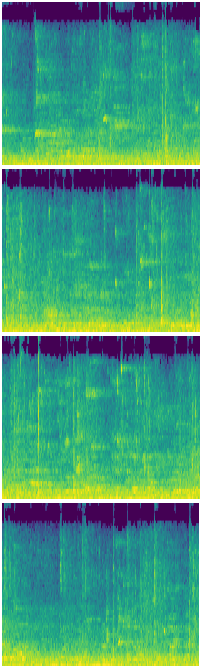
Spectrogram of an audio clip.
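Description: Badminton rackets smack a shuttlecock in a large echoing hall.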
